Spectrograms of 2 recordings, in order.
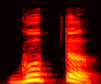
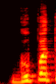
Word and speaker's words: गुप्त: होता चला जाएगा पढ़ना गुप्त कैसे पढ़ेंगे गुप्त गुपत नहीं गुप्त अब इस शब्द को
